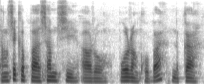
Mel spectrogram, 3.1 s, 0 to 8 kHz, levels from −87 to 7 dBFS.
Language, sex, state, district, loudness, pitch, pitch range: Garo, male, Meghalaya, North Garo Hills, -20 LUFS, 125 Hz, 115-135 Hz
